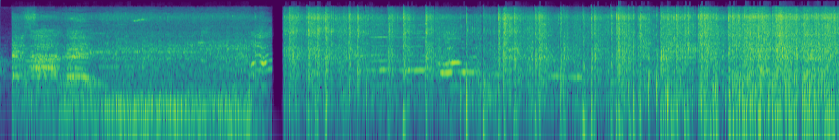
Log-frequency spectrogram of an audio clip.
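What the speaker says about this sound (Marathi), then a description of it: "कार्यकर्त्यांनी फटाके फोडत जल्लोष साजरा केला" A rapid string of firecrackers bursting outside a Shiv Sena office in Buldhana, dense sharp pops crackling one after another, preceded by a noisy outdoor crowd of celebrating party workers.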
